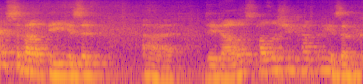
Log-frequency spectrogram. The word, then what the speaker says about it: Daedalus: Tell us about the, is it Daedalus Publishing Company? Is that the correct pronunciation? Daedalus. Daedalus? Please tell us about it. Daedalus.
